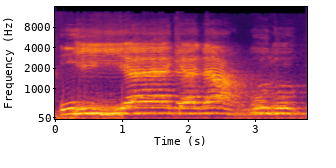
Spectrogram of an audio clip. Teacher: Ötüreler o çıkmasın yalnız. Ü de değil, o da değil.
